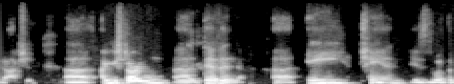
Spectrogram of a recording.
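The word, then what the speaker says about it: Achane: Are you starting Devin A-Chan is what the pronunciation.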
